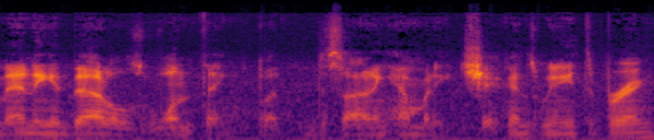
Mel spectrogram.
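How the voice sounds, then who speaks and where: In a raspy, put-on character voice, someone rattles along at a very fast pace. Background noise is clearly heard. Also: man, very deep, low pitch for a man. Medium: game stream.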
